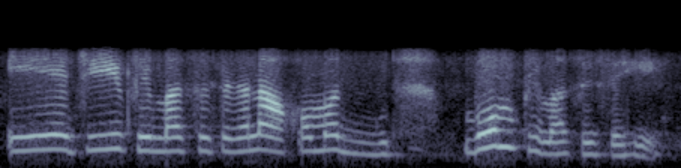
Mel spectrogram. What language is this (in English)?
Assamese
